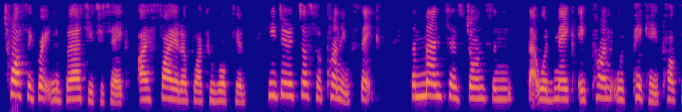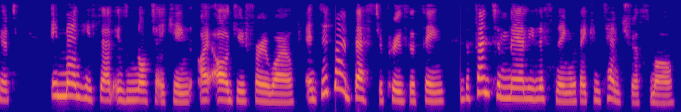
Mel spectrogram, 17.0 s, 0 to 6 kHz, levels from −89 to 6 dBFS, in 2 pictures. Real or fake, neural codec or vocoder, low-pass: real; none; 5.4 kHz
